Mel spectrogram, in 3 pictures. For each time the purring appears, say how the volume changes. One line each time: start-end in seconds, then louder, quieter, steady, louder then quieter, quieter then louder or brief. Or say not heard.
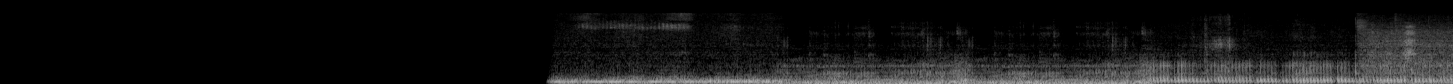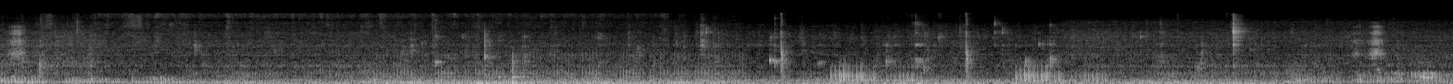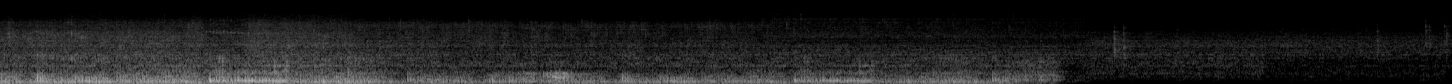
5.5-39.7 quieter.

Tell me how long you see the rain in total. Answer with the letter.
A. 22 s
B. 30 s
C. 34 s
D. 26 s
B.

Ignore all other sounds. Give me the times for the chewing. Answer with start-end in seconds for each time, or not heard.
18.4-27.1.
